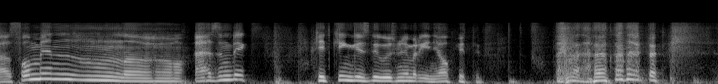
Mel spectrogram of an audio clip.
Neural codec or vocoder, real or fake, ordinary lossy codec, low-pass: codec, 16 kHz, 0.7 kbps, FocalCodec; fake; none; 7.2 kHz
